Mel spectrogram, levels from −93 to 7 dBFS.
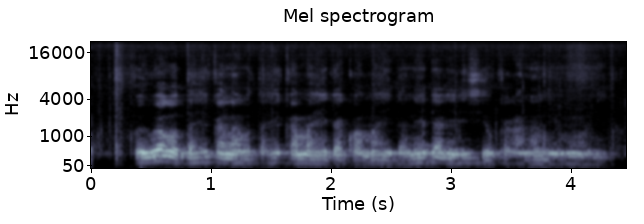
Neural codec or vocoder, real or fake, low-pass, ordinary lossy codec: vocoder, 44.1 kHz, 128 mel bands, Pupu-Vocoder; fake; none; none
